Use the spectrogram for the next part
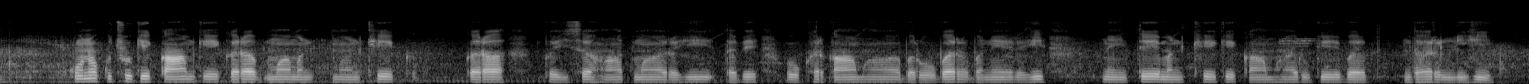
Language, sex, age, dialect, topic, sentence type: Chhattisgarhi, male, 18-24, Western/Budati/Khatahi, banking, statement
